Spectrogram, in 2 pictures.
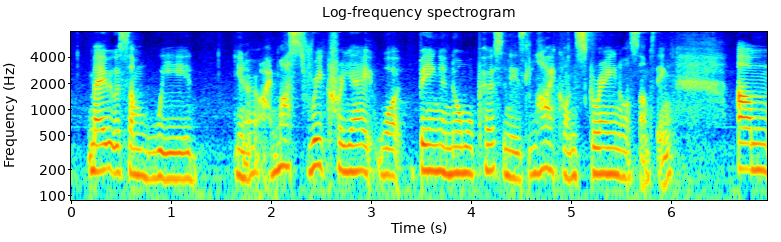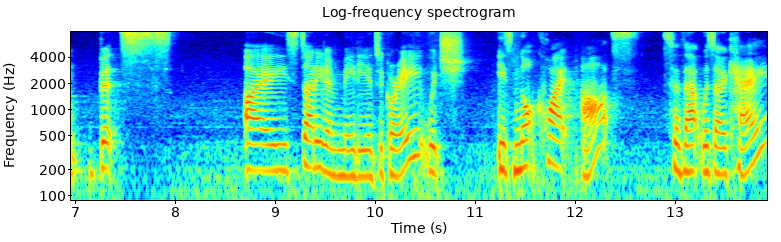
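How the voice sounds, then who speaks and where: A woman speaks with an Australian accent at a medium pitch. Her pace is fairly slow and her intonation fairly even. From southwest Sydney, Australia. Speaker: TV content executive; interviewee. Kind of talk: interview. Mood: reflective, personal. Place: cafe. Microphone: lapel.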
